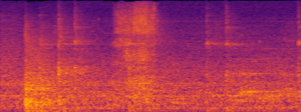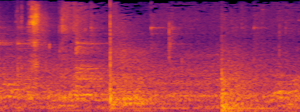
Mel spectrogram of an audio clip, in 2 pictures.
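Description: Hand-pulled beef noodles being slurped, in a few short hissy slurps, while chopsticks click against the ceramic noodle bowl about three times.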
